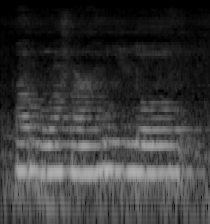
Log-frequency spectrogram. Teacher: Di situ ada huruf lam bertemu dengan huruf ra, dua huruf yang berdekatan makhraj dan sifatnya, huruf pertama mati dan huruf kedua hidup, maka cara bacanya didengungkan. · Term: idgham mutaqarribin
